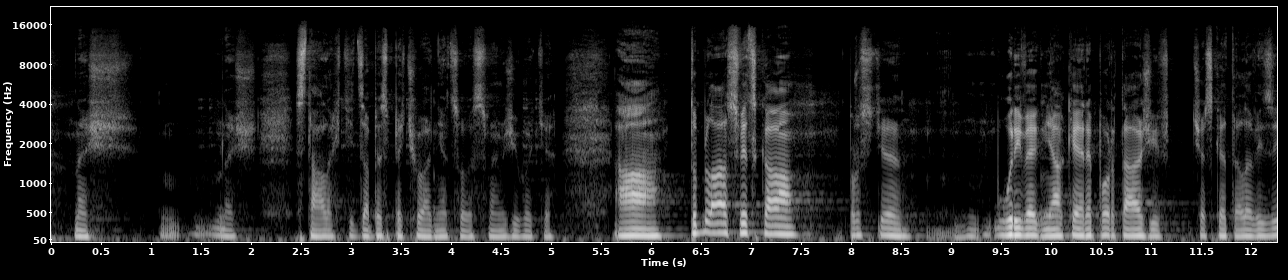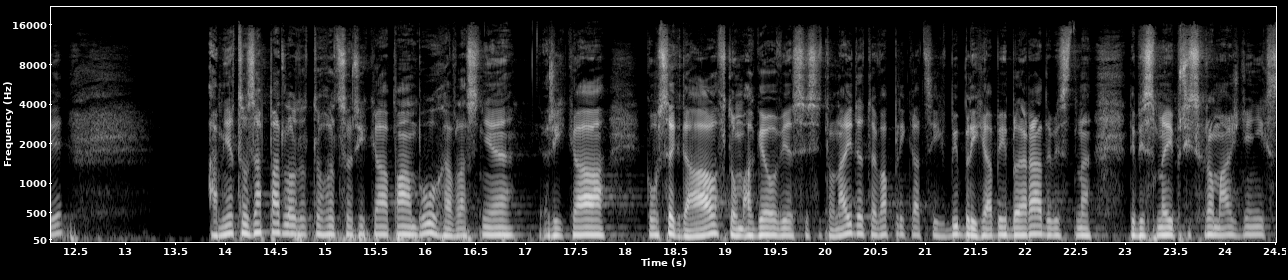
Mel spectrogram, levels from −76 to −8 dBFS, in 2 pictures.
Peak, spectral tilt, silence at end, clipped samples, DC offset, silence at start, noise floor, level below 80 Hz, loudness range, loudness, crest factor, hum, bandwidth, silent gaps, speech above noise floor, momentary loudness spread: -4 dBFS; -4.5 dB/octave; 0 s; under 0.1%; under 0.1%; 0 s; -65 dBFS; -44 dBFS; 9 LU; -24 LUFS; 22 dB; none; 17 kHz; none; 41 dB; 18 LU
